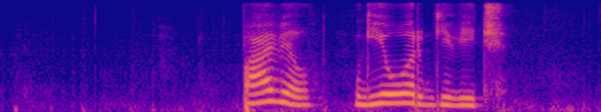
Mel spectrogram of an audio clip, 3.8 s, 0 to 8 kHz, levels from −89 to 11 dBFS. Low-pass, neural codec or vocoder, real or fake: 7.2 kHz; codec, 16 kHz, 2 kbps, X-Codec, HuBERT features, trained on LibriSpeech; fake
